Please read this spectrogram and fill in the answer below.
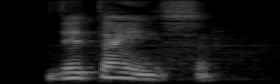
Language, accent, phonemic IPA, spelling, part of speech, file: French, Canada, /de.tɛ̃s/, détinsse, verb, LL-Q150 (fra)-détinsse.wav
- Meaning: first-person singular imperfect subjunctive of détenir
